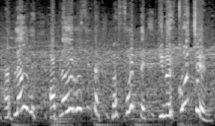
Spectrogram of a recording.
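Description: A woman's voice: very high-pitched, sing-song, moderate pace, rough recording. A woman playing a lovestruck, dreamy young Chilean woman in a radio play, sighing and gushing theatrically. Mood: excited. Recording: music and crowd noise behind. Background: band music and crowd.

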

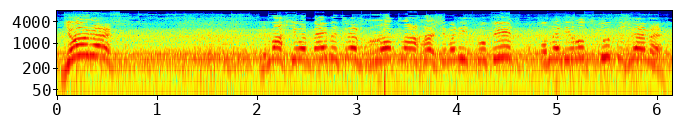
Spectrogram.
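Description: A man's voice: very high-pitched, normal speed. An actor with a Netherlands Dutch accent playing a desperate man calling out, scolding and pleading, in a radio drama. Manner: shouting, pleading. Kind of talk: 1970s radio drama acting. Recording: dull old recording, noisy outdoor sea effects.

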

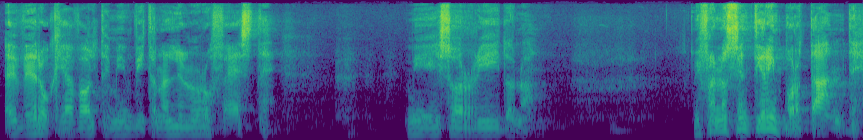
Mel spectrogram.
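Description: An actor delivering a theatrical monologue as a haunted, embittered official, in terse, repetitive, incantatory phrases with a gravelly voice. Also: male voice, medium pitch, a little slow, pauses often, bright, forceful tone, exaggerated voice. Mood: bitter, sardonic. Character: haunted, embittered male official narrating drownings at sea. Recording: reverberant theatre hall with live music.

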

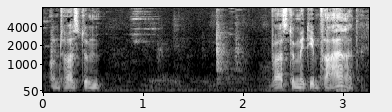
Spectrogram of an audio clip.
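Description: An actor playing a protective American man who questions gently and informally in a radio drama. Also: low voice, little pitch movement, moderate pace, slight background noise. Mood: gentle questioning. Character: protective, probing American man named Tom.

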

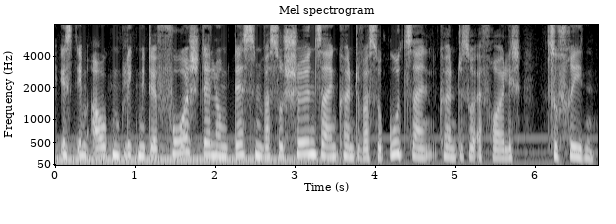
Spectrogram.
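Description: A woman giving a reflective explanation as an expert, thoughtful and pausing between phrases. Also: medium pitch, soft background music. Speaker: expert commentator.

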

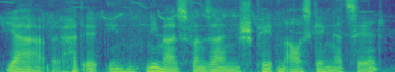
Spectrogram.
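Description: An actor playing a courteous, probing police inspector in a radio crime drama, measured, discreet and quietly insistent. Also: male voice, fairly low pitch, gravelly, a little hiss or hum.

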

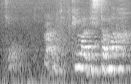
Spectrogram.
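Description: A woman's voice: a little high, flat delivery, slow pace, distant mic. A woman playing a curious, outspoken teenage schoolgirl in a dramatic monologue, colloquial and incredulous. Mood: musing. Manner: colloquial, incredulous, self-questioning. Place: large reverberant room, distant mic. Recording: echoey hall from afar, noisy.

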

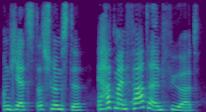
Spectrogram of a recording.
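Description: A woman's voice: sits high, animated, measured pace, fairly bright tone. An actress playing an earnest, urgent twelve-year-old girl in a radio play. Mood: anxious, earnest.

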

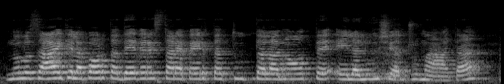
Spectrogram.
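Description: Bossy Sicilian widow at a night wake, played by a woman, high voice, theatrical delivery, roomy sound. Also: flat delivery, normal speed, close to an everyday voice. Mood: scolding. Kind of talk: stage drama acting in dialect.

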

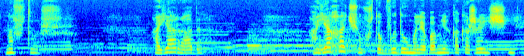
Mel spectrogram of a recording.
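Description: A woman's voice: medium pitch, steady tone, normal speed, music in the background, close to an everyday voice. An actress in a radio play playing a passionate married woman in forbidden love, theatrical and yearning. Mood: bold, tender.

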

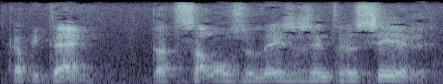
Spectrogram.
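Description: An actor playing an inquisitive male newspaper reporter in a drama, asking questions in a formal, brisk manner. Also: medium pitch, lightly acted. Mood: curious, polite.

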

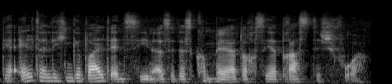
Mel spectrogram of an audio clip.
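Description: An actress playing a volatile, contradictory school headmistress in a radio drama, talking restlessly on the phone, breaking off and repeating herself. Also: female voice, rumbling low, fairly even intonation, brisk, darkish tone, slight background noise. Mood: defensive, unsettled.

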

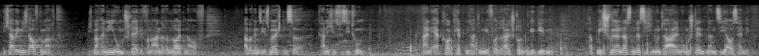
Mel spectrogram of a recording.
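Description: A man's voice: on the low side, quick pace, natural voice. A man playing an eager, deferential yet cheeky young American army lieutenant in a radio drama. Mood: dutiful, polite. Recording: echoey hall with noisy ambience.

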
